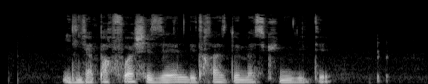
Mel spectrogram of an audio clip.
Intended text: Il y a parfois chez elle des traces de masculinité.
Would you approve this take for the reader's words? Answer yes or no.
yes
